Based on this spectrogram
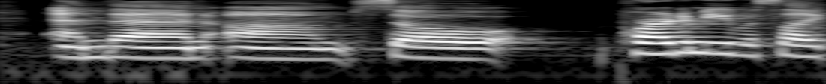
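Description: A woman talks in an ordinary speaking voice at a fairly slow pace. Her pitch variation is ordinary. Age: 40s. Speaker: podcast co-host. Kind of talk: casual chat.

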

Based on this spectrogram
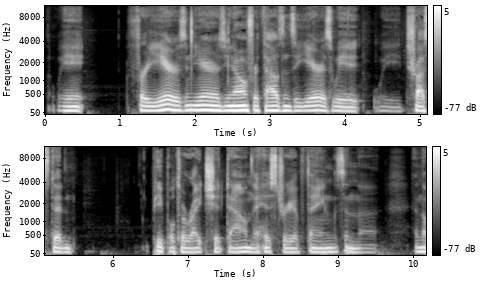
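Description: A man's very deep, low pitch in a dark, mellow tone, with monotone, flat intonation. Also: very clean recording, silent background. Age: 30s. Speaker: podcast host. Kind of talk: casual monologue. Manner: rambling, casual.

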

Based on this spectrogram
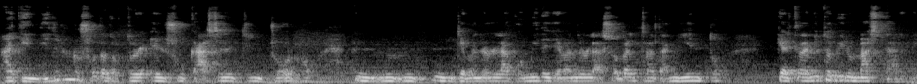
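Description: Noticeable background noise and audible room echo surround a woman's very deep, low voice. She speaks at a moderate pace with fairly even intonation. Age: 80s+. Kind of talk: interview testimony.

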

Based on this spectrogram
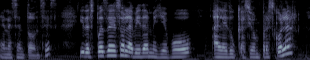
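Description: Over music in the background, a woman with a medium-pitched voice speaks fairly slowly, her pitch swinging very widely. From Mexico, Guadalajara, Jalisco. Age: 20s. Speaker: podcast host, meditation guide. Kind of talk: casual personal monologue.

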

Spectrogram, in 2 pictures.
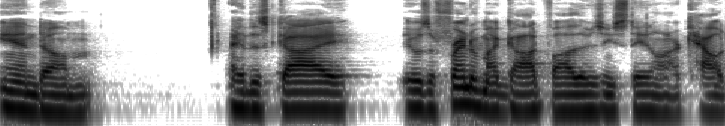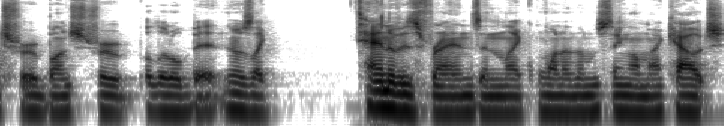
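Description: A man talks at a fairly quick pace and medium pitch in a monotone, flat intonation. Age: 20s. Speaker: artist and painter. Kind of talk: casual interview. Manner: halting.

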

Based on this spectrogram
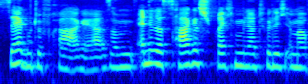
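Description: A woman with a fairly high pitch speaks in fairly even intonation, with audible room echo. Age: 20s. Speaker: insurance product marketer. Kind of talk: podcast interview.

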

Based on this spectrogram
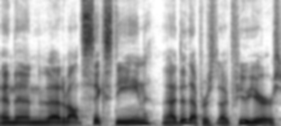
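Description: A man with an American accent and an unremarkable speaking voice, fairly high in pitch with ordinary pitch variation, on a very clean recording with a silent background. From Florida. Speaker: golf course superintendent. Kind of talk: interview. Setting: in person, clubhouse.

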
